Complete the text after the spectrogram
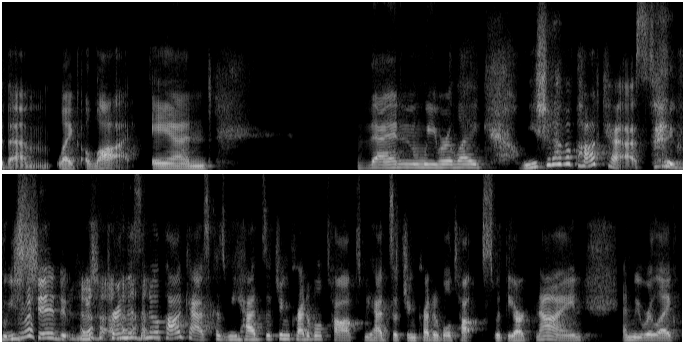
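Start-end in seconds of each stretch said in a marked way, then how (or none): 5.2-8.9 high-pitched retold enthusiasm, with a laugh; excited idea. Two friends deciding to start a podcast, excited. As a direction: pitch it up like a sudden brainwave.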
